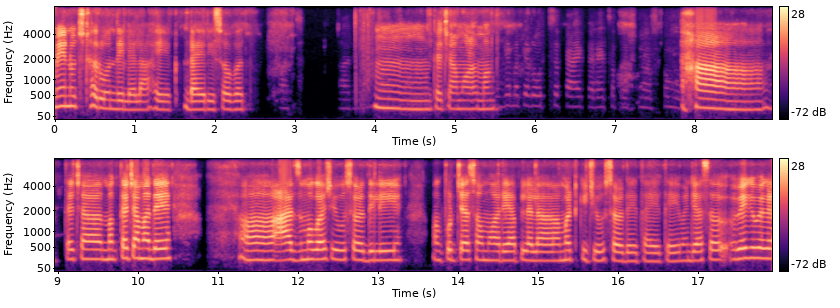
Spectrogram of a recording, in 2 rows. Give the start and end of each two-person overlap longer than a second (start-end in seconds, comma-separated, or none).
none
